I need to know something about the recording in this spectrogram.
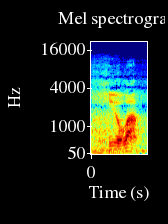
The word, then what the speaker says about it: Jehová: Y es cuando los hombres empiezan a invocar el nombre de Jehová, que es el nombre en hebreo Yahvé, y después le colocan pues las vocales ahí para que se pronuncie Jehová.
